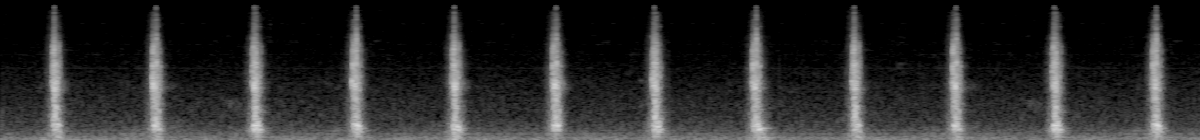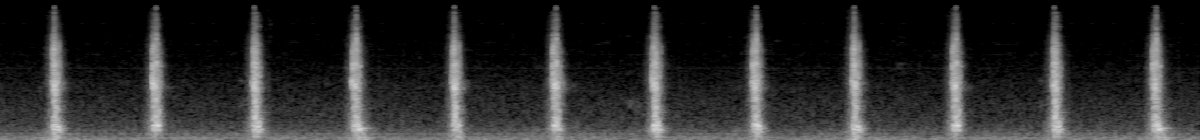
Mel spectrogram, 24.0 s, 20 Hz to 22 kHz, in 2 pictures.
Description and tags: Wall clock tick tack sound recorded, looping perfectly. This is a combination of three different recordings of the same clock, layered.
Recorded with a Zoom H2. Edited with Audacity.
Plaintext:
HTML:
